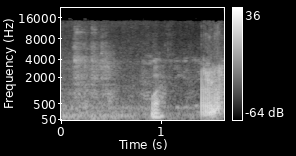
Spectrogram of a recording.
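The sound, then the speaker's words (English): A short, low fart sounds, followed a moment later by a louder, rough rasping burst, waking a sleeping little dog, with a faint murmur of background noise throughout. “That was somebody else that farted and woke up the dog.”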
